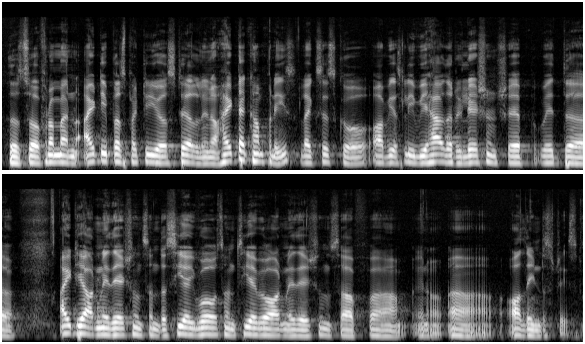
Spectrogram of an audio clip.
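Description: Measured man on a conference panel. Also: medium pitch, steady tone, darkish tone. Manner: measured, explanatory, hedges with "you know". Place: large conference hall stage. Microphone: handheld microphone.

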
